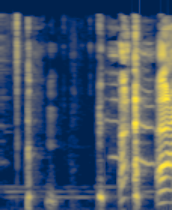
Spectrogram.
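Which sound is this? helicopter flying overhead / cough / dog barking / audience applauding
cough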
